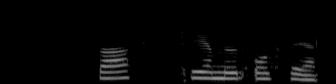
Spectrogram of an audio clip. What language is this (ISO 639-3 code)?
isl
